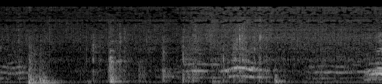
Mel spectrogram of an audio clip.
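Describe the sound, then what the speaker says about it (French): Tuna searing in a hot pan for a roasted tomato stew, a steady sizzle and crackle broken by stirring and scraping bursts, close and fairly loud, with a voice speaking briefly over it. "Il faut bien griller votre thon."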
